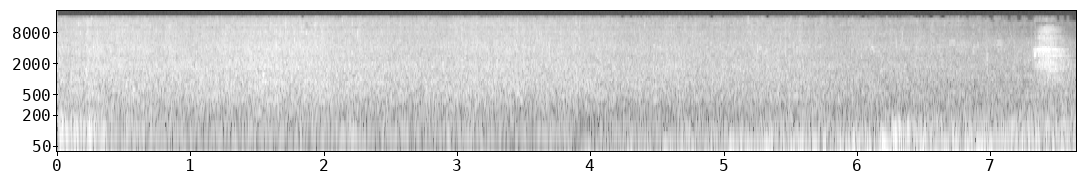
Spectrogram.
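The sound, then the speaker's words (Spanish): Fast, rushing floodwater roars at night in a steady, dense wash of noise, loud, with no letup and no voices. “El agua pasa feroz, rápida.”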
